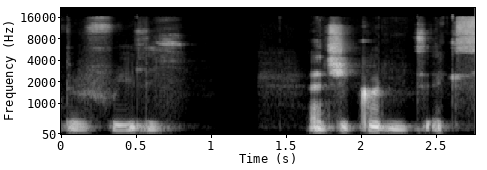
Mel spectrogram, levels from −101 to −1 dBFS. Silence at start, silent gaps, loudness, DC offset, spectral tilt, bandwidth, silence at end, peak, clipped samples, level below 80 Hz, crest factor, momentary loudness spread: 0.05 s; 1.05-1.27 s; -25 LUFS; under 0.1%; -2.5 dB/octave; 16.5 kHz; 0 s; -4 dBFS; under 0.1%; -90 dBFS; 24 dB; 18 LU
